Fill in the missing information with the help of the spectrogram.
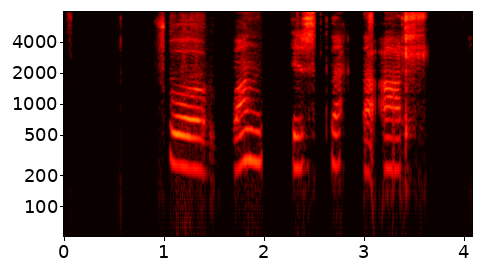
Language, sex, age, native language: Icelandic, female, 9, Icelandic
